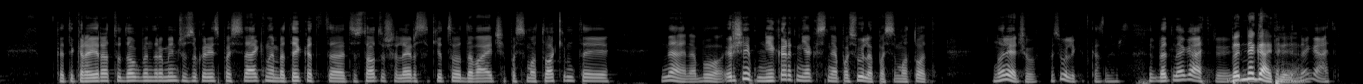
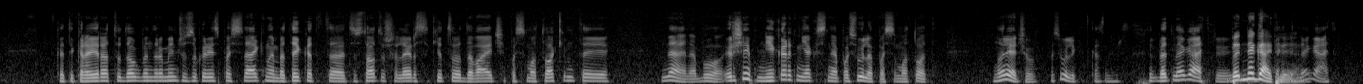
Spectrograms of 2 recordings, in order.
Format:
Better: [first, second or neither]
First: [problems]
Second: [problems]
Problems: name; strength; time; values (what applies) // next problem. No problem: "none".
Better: first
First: none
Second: hiss; faint; throughout; 25 dB below the speech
